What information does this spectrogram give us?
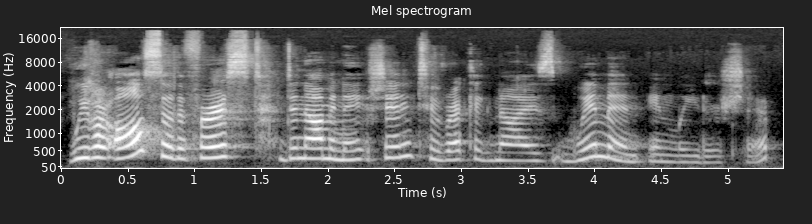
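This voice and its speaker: A woman minister giving an informal sermon for all ages, speaking in a halting, emphatic way with deliberate pauses. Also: sits high.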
